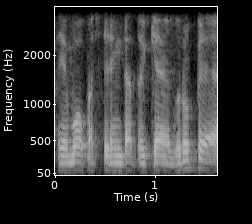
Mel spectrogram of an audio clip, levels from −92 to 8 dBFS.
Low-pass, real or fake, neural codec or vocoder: 3.6 kHz; real; none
